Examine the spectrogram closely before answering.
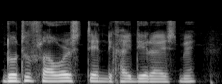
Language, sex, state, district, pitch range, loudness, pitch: Hindi, male, Arunachal Pradesh, Longding, 135-150 Hz, -16 LUFS, 145 Hz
